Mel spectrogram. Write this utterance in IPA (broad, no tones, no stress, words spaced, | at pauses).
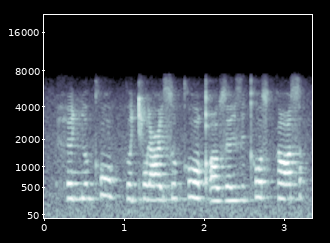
hɛɲʌkʰɔ kːʌcʰɔi̯ʕisʊ kʰɔu̯ qʼɑu̯zɛi̯zikʰɔs kɑs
